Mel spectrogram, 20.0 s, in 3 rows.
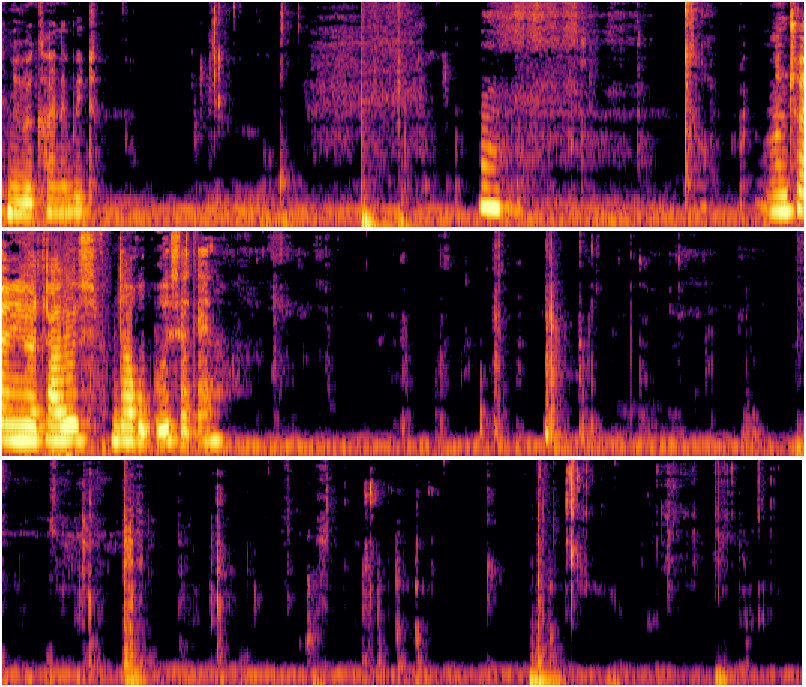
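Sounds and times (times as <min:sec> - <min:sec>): person chewing food: 0:01.6 - 0:03.9, 0:04.5 - 0:06.3, 0:08.6 - 0:20.0.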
